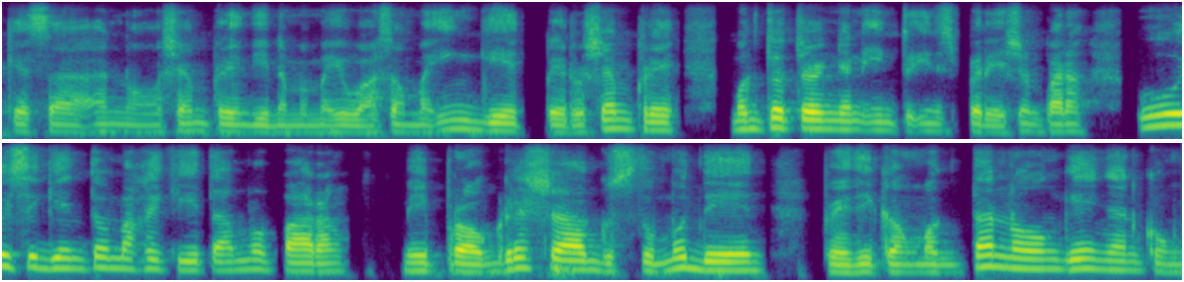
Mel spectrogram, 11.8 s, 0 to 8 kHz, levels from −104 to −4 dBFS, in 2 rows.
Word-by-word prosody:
kesa 110 -2 -5
ano, 110 -2 -11
siyempre 120 -2 -4
hindi 110 0 -6
naman 105 0 -10
maiwasang 100 0 -6
mainggit 125 0 -3
pero 105 0 -3
siyempre 135 -4 -1 0.2
magtu-turn 150 0 +4
'yan 140 -1 -3
into 130 -1 -8
inspiration 110 -3 -5
parang, 115 +1 -3 0.2
uy 205 +4 +5
si 190 -3 +1
gan'to, 180 +1 0
makikita 150 -4 -3
mo, 155 -1 -5
parang 130 -2 +2 0.3
may 135 -1 -1
progress 130 +8 +3
siya, 155 -3 +7
gusto 130 0 -3
mo 175 +7 +1
din, 145 -2 +5 0.3
pwede 120 0 0
kang 120 -1 0
magtanong 165 - +2
ganyan, 155 -3 0
kung 125 -3 -8
135 Hz, 160 wpm, -21 LUFS, 115-155 Hz, 0.3 s, siya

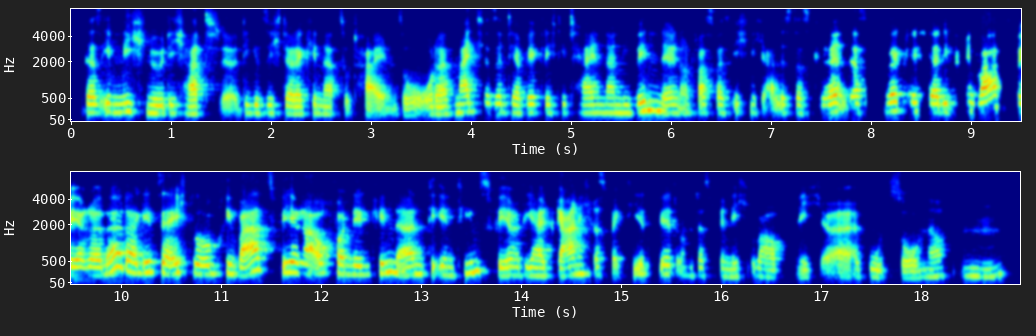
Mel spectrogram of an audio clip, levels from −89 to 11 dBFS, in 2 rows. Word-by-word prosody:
das 175 -1 +3
eben 180 -2 -2
nicht 195 +1 -4
nötig 165 0 -3
hat, 155 0 +1
äh, - - -7
die 170 - -10
Gesichter 165 -1 -3
der 150 0 +3
Kinder 150 -1 -6
zu - - -10
teilen, - - -1
so. - - -6
Oder 150 +1 0
manche 185 +1 0
sind 185 -1 -6
ja 170 -2 -2
wirklich 175 -1 -3
die 180 - -11
teilen 170 -1 -4
dann 170 0 -3
die 170 0 -7
Windeln 200 -4 +2
und - - -10
was - - -2
weiß 170 -1 -5
ich - - -12
nicht 175 -1 -16
alles. 170 -1 -5
Das 165 0 -4
gren 180 +4 +2
das 185 0 +1
ist 185 - -32
wirklich, 200 0 +1
ja, 185 -1 +5
die 185 +1 -2
Privatsphäre, 190 -4 +4
ne? 320 - +6
Da 240 -3 +6
geht's 240 +2 +1
ja 200 - +6
echt 220 +4 +2
so - - +1
um 200 0 0
Privatsphäre 230 +3 +4
auch 230 - -1
von 205 -3 +2
den 190 0 0
Kindern, 205 -3 +1
die - - -6
Intimsphäre, 185 -1 -2
die 175 0 -4
halt 170 0 0
gar 185 - +6
nicht 210 +1 -5
respektiert 190 +9 -7
wird 200 0 -3
und 170 -1 -18
das 175 0 -10
finde 155 -2 -9
ich 160 +2 -20
überhaupt 145 -3 -6
nicht, 145 0 -12
äh, 150 - -3
gut 145 -2 -8
so, 130 0 -3
ne? 155 +3 -9 0.2
Mhm. 165 +3 -13
180 Hz, 215 wpm, -24 LUFS, 165-200 Hz, 0.2 s, ne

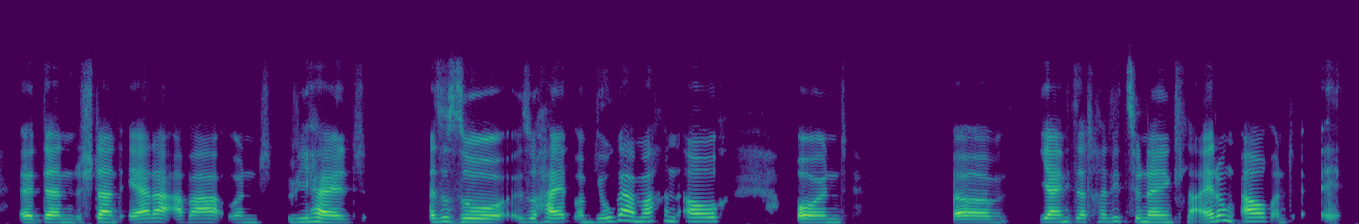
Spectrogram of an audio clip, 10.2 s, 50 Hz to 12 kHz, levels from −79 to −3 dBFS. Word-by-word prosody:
äh, 175 +1 +2
dann 175 -2 +1
stand 185 -1 +1
er 170 +3 +4
da 200 - +3
aber 180 +1 0
und 175 -1 -12
wie 190 +2 -6
halt 175 -3 +3 0.5
also 195 +4 -2
so 185 -2 +1
so 190 +1 -5
halb 190 0 +3
am 180 0 -8
Yoga 215 +8 +1
machen 220 +1 -4
auch 215 +1 +1 0.6
und, 175 -1 +2 0.8
ähm, 170 -1 +1 0.2
ja, 190 0 +4
in 190 - -1
dieser 195 -2 -3
traditionellen 195 -2 -2
Kleidung 260 +5 -1
auch. 215 +1 +4
Und, - - -12 0.2
äh, - - -8
185 Hz, 160 wpm, -25 LUFS, 175-210 Hz, 0.8 s, er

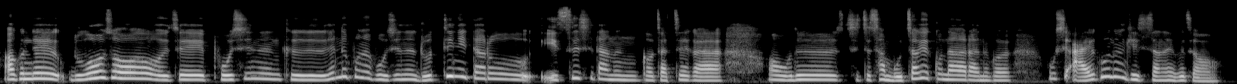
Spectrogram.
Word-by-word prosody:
아 235 - +4
근데 255 0 +4
누워서 270 0 +4
이제 215 +1 +2
보시는 240 +2 -1
그 205 -3 +1
핸드폰을 320 +1 -2
보시는 225 0 -2
루틴이 330 - +1
따로 255 - -1
있으시다는 240 - -2
것 195 -1 -4
자체가 185 -2 0 0.4
'어 215 - -1
오늘 215 +1 +2
진짜 200 0 -9
잠 205 0 -1
못 180 0 0
자겠구나.'라는 220 -8 0
걸 185 0 -3 0.4
혹시 260 -1 -5
알고는 320 - +1
계시잖아요. 195 -5 -2
그죠? 155 -5 -4
220 Hz, 285 characters per minute, -19 LUFS, 200-265 Hz, 0.4 s, 아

